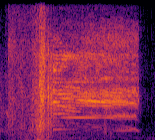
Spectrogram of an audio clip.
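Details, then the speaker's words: Ozark Trail baitcaster reel casting a frog lure: cast whoosh, then a high raspy screech for about a second and a half, likened to an elephant blowing its trunk; the angler says a reel shouldn't sound like that, though it casts far. "okay that sounds like an elephant uh you know blowing its trunk"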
